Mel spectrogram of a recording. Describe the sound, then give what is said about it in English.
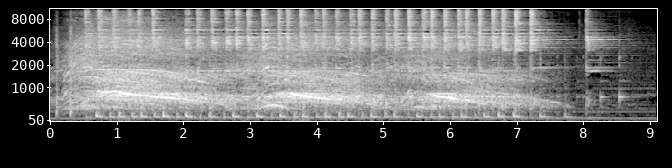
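Loud crowd cheering and shouting welcomes guests at a Punayatra gathering. Bright metallic clangs beat steadily through the roar, which stops abruptly near the end. “Everyone, please very loudly and enthusiastically welcome them.”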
